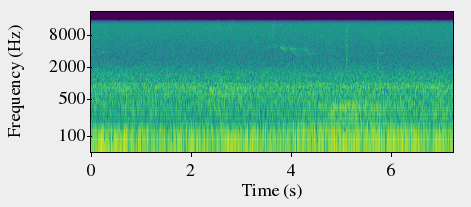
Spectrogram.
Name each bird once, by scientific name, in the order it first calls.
Agelaius phoeniceus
